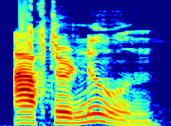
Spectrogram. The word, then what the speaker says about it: afternoon: syllable syllable number two afternoon noon the third syllable syllable number three barbecue barbecue the first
